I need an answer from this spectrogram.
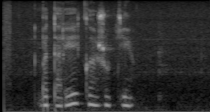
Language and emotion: Russian, neutral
